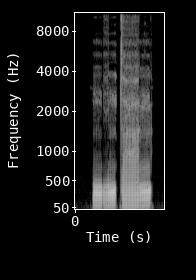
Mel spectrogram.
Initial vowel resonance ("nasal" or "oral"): oral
